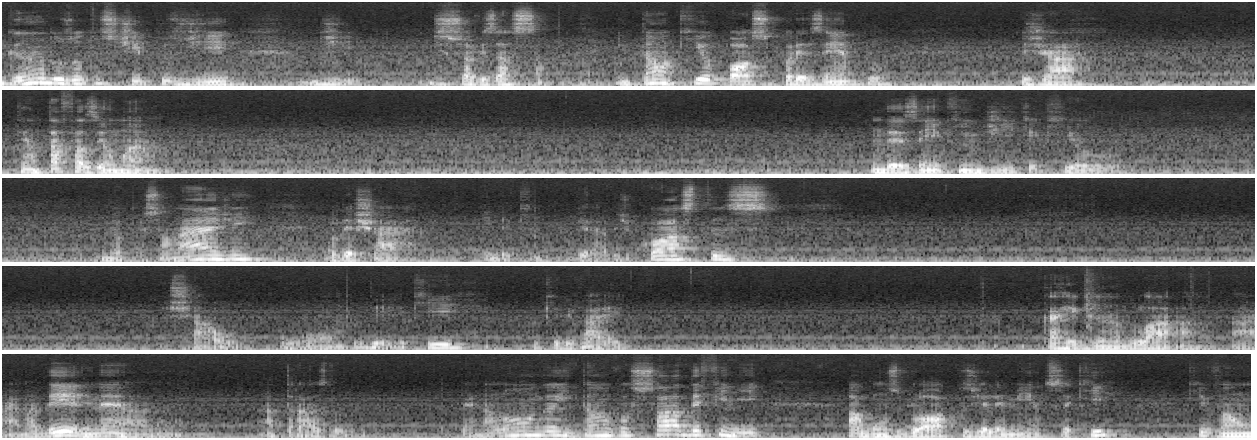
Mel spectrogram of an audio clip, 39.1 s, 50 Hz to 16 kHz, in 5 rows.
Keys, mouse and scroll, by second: 2.2 click, 3.5 ctrl+z, 4.0 ctrl+click, 5.2 click, 6.4 click, 8.8 click, 9.6 click, 10.2 click, 10.6 click, 11.3 click, 11.9 click, 13.0 click, 14.0-15.2 drag, 15.2 click, 16.1 click, 18.0 click, 18.6 middle click, 19.6 ctrl+middle click, 22.7 click, 23.1-25.0 drag, 25.1-26.5 drag, 26.6 click, 28.8 click, 29.6 click, 30.7 click, 31.6 click, 32.6 click, 34.2-36.7 drag, 37.6 click.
